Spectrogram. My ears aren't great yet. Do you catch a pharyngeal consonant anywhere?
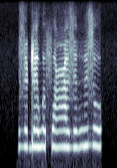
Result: yes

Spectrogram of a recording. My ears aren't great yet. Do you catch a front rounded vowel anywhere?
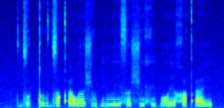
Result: no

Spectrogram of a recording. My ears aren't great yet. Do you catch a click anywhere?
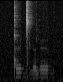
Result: yes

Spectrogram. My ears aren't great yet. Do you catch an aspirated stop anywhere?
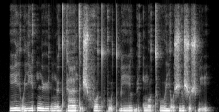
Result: yes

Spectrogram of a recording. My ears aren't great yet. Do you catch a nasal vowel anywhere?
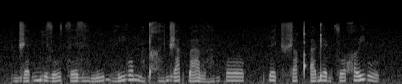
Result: no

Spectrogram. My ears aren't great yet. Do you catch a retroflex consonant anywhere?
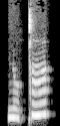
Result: yes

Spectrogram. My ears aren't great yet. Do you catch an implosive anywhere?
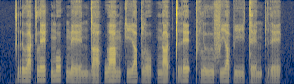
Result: no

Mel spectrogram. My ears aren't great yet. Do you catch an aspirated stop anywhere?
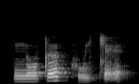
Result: no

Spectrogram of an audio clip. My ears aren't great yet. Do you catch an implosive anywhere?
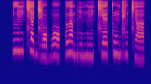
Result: no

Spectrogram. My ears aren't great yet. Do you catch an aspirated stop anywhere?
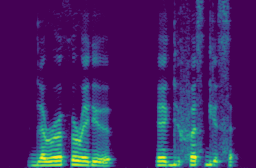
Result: no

